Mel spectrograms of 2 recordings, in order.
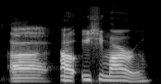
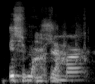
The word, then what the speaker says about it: Ishimaru: I forget how to pronounce his name though. Ishimaru. Ishimaru.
